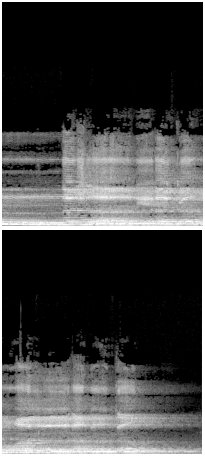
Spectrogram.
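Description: A man reciting the Quran in a slow melodic chant, holding long notes and stepping between pitches. The voice fades near the end, with a brief pause before the next phrase.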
